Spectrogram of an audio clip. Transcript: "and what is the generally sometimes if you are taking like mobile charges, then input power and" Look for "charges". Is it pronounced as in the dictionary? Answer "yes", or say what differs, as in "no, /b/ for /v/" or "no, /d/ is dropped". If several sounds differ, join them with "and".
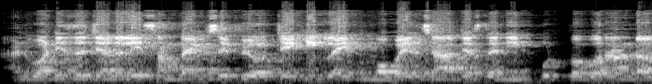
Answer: no, /s/ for /tʃ/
